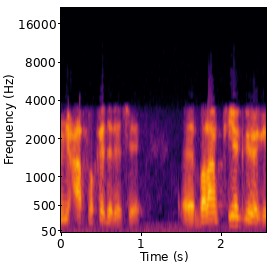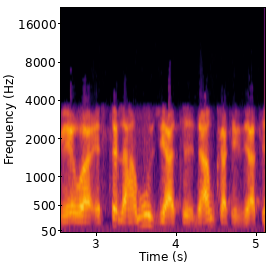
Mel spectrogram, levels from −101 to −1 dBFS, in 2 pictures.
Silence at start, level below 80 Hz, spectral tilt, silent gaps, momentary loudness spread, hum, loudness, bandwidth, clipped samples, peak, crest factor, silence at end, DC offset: 0 s; -64 dBFS; -7 dB/octave; none; 10 LU; none; -21 LUFS; 4.6 kHz; under 0.1%; -4 dBFS; 20 dB; 0 s; under 0.1%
